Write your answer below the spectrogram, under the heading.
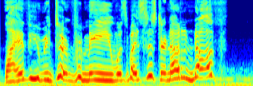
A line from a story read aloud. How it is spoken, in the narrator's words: she cried as she thrashed about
